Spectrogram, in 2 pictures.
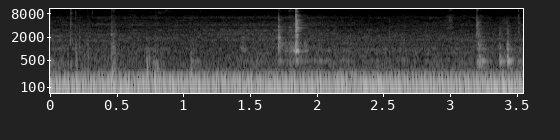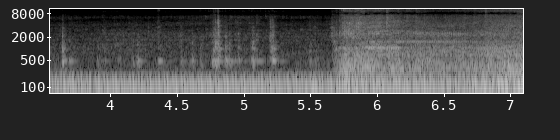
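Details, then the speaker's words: AC outdoor condensing unit after diagnosing shorted contactor, capacitor reading 43.5/7.2 on 45/7.5 µF; even low hum of compressor and fan with a few light clicks: normal running. System low on refrigerant from leaky valve core. "well, she's off and running. Give it a couple minutes, see what it does."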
